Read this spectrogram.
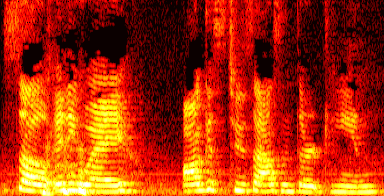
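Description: A woman's voice: high-pitched, steady tone, a little slow, a little hiss or hum, poor audio. A young adult woman hosting a podcast, telling a true crime story in a casual, conversational way.

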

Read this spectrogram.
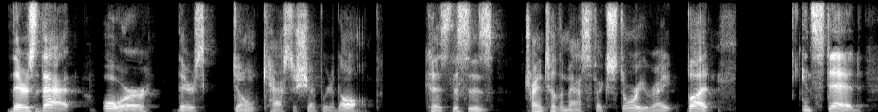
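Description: A man's voice: mid-range voice, expressive, unhurried, no room sound, studio quality. A man co-hosting a casual, opinionated discussion, explaining his points at length in a rambling, emphatic way. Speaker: podcast co-host.

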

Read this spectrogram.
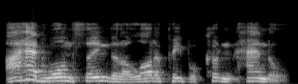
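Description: Fifties man, husky, rambling nostalgic storyteller, muffled call audio. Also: a little high, normal speed, a bit bright. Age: 50s. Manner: rambling, nostalgic, laughs often, many restarts. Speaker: guest, former footballer. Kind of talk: casual reminiscing chat.

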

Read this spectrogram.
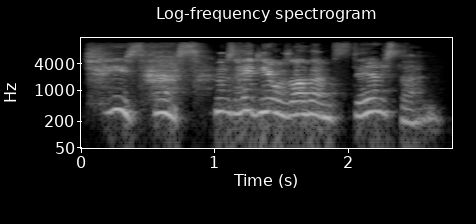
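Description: A woman's voice: high voice, measured pace, sharp tone. An actress playing a brash, blunt, teasing Irish woman with a thick brogue in a stage-play reading. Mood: weary, wry. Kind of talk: readers theatre stage-play acting.

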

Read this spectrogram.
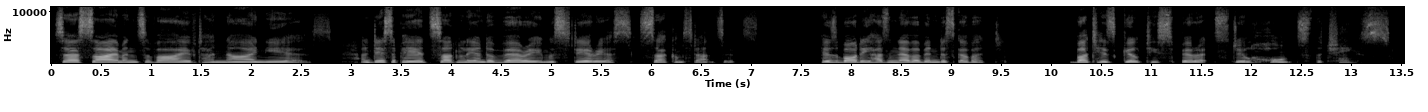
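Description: A woman voicing a grim, mysterious old housekeeper who speaks low, slowly and in a hush. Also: clear, resonant tone, no room sound, clean studio sound. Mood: ominous. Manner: low, slow, hushed.

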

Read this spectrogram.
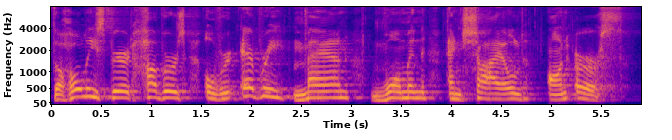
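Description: A man's voice: sits high, measured pace. A male pastor preaching a sermon in church, stressing and repeating his main points for the congregation.

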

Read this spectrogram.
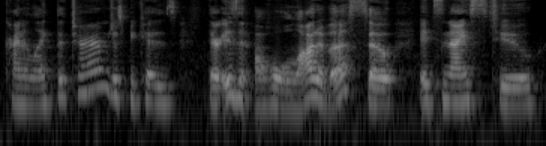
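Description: A young woman from Japan talks as a guest in a casual conversation. Her voice sits at a middle pitch. She is animated, slipping into imitations of people when she quotes them. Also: unhurried. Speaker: interview guest.

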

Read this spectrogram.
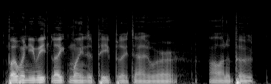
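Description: This is a Cork Irish man with a deep baritone voice that sits very low. His delivery stays level, with little rise and fall. He sounds reflective and wanders through his thoughts in a casual podcast chat, recorded close with a dry sound. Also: level tone, fast, dark tone, dry recording. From Cork, Ireland. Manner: reflective, rambling. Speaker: singer-songwriter guest.

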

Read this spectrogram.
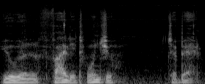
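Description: Male narrator as dignified mayor, Kenyan accent, careful enunciation, husky, pompous, storybook. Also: lowish voice, moderate pace, darkish tone. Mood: soft. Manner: enunciates every word, grandly condescending. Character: pompous, dignified city mayor presiding over council.

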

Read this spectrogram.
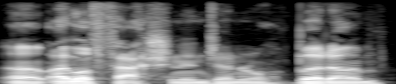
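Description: A man in his late twenties talking as an interview guest, thoughtful and halting, often restarting. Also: on the low side, level tone, a bit bright, no room sound. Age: late 20s. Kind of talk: casual interview chat.

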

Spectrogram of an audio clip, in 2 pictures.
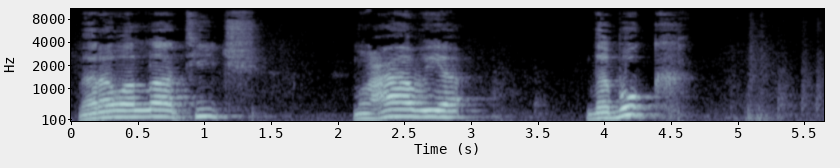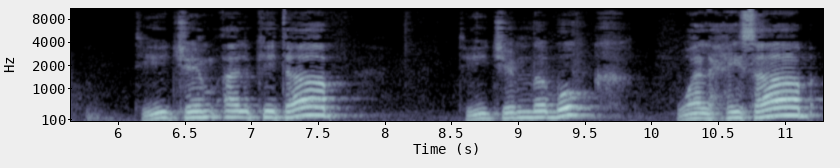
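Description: A man giving an Islamic lesson as a teacher, reciting texts and explaining them phrase by phrase in a deliberate, repetitive way. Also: on the high side, a little mellow. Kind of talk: religious lesson, reciting Arabic texts then translating phrase by phrase.

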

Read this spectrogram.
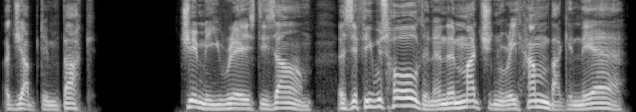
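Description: Man, audiobook narrator, first-person teenage story, conversational, self-deprecating, animated intonation, dry sound. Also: mid-range voice, moderate pace, dry recording. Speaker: author reading his own audiobook.

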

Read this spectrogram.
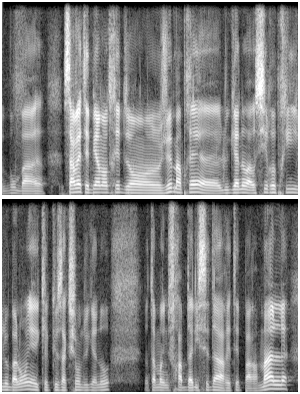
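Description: A man talks football on a podcast, dropping jokes and hesitations as he works through lineups. His voice is smooth and clear, recorded close and dry. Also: medium pitch, darkish tone, no echo. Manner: jokey, many hesitations, reads team lineups. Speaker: podcast co-host. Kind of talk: casual football analysis chat.

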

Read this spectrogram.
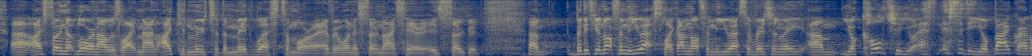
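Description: Chatty man preaching in a big hall. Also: fairly high pitch. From Hong Kong. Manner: chatty, self-deprecating, asks the crowd questions. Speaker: pastor. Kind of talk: sermon. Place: large church hall. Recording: long hall reverb.

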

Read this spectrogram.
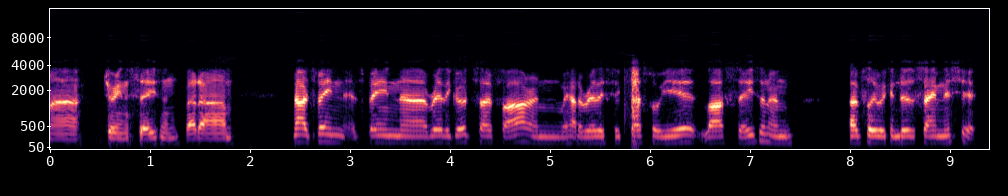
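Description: A man's voice: mid-range voice, no room sound. Young man on a phone line. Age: young adult. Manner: easygoing, laughs, hesitant fillers. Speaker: phone-in guest athlete.

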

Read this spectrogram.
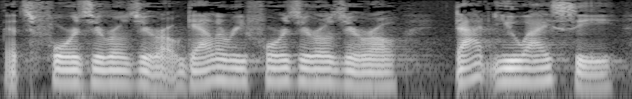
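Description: A man hosting, reading out event announcements in a slow, relaxed way with many fillers. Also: sits low. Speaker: radio host. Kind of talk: casual announcements.

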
